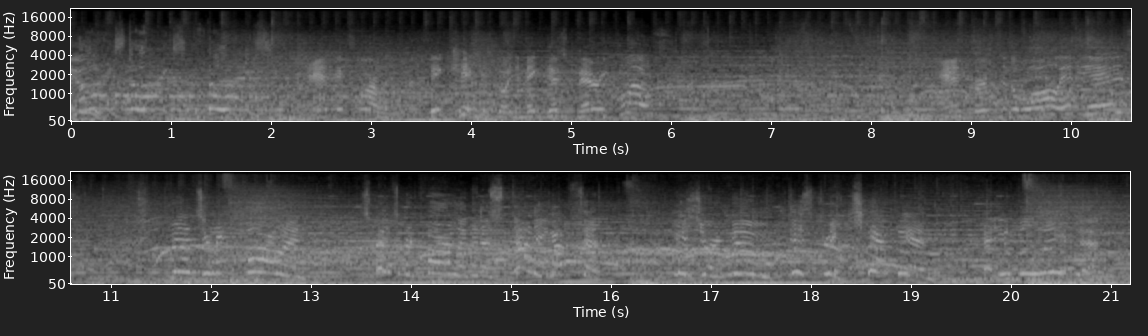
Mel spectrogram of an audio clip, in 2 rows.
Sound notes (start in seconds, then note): 6.6 adventurous music; 12.8 crowd cheers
